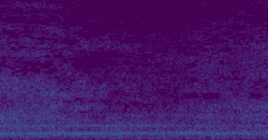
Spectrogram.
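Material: Nothing is struck.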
